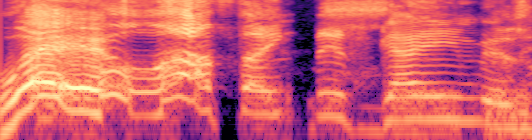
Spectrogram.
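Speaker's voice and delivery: very slow, very high, drawn-out Western cowboy drawl. Retelling how a reviewer dressed as a cowboy spoke: imitating a cowboy accent. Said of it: "Dressed as a cowboy, and he's doing".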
